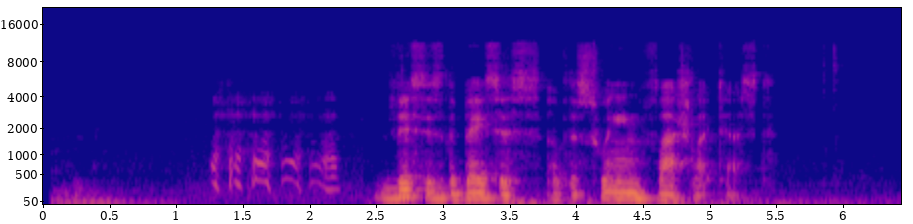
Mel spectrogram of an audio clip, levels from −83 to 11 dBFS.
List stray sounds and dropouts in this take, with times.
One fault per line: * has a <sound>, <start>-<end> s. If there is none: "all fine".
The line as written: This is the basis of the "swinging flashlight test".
* has a laugh, 1.2-2.3 s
